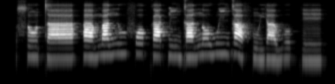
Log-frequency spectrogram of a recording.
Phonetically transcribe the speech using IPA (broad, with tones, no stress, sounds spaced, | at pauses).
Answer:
s ɔ̃˧ t a˧ | a˨ m a˧ n u˦ f ɔ˦ k a˧ k͡p ĩ˧ ɡ a˧ n ɔ˦ w ĩ˦ ɡ a˦˨ f ũ˨ j a˨ w o˧ k e˧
